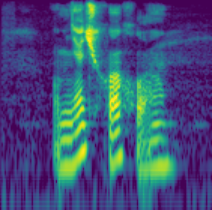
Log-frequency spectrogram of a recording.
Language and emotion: Russian, neutral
